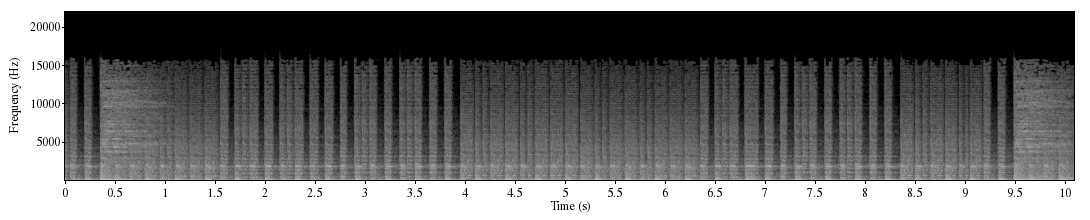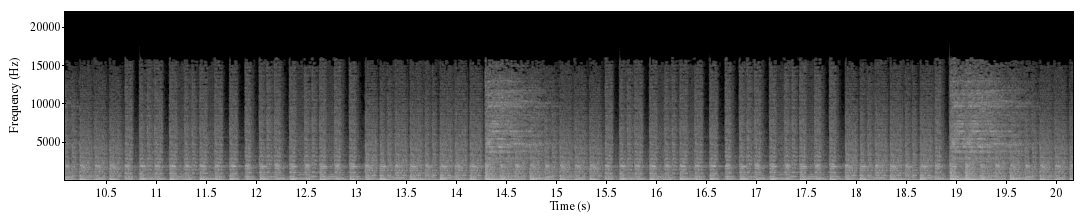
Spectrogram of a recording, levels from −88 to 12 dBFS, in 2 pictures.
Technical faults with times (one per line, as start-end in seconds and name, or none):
8.89-9.09 jitter buffer speed-up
